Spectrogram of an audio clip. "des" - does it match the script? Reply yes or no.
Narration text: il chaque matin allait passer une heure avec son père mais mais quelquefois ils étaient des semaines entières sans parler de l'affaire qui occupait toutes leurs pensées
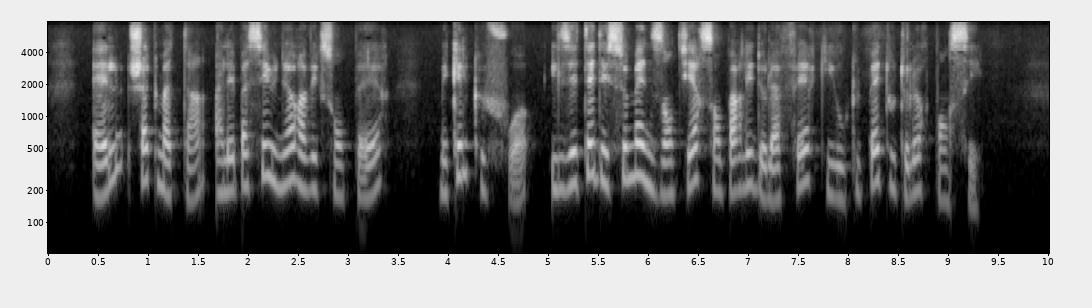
yes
